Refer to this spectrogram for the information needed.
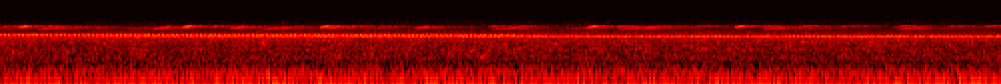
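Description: A dense chorus of male toads trilling their love songs continuously in a hollow, one long steady high-pitched trill layered with overlapping repeated calls, forming an unbroken wall of sound with a low rumbling background and no talking.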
